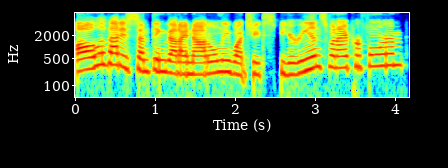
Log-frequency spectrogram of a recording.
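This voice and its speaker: A woman speaking as a guest in a casual interview, talking as an actor and game master, animated and given to acting out imagined quotes. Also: fairly high pitch, fairly quick, clear, resonant tone, no room sound, clean studio sound.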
